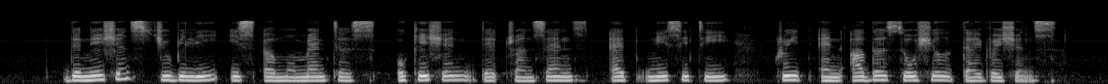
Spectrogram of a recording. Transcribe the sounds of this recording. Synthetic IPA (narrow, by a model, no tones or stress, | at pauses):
d̪əneʃə̃nsd͡ʒubiliisəmomɛ̃ntʰəs | ʔokʰeʃə̃ndɛttʰːɹãnsɛ̃ns | ʔɛdnisitʰi | kʰɹitʔɛ̃nadəsoʃəldaɪvəʃə̰̃ns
